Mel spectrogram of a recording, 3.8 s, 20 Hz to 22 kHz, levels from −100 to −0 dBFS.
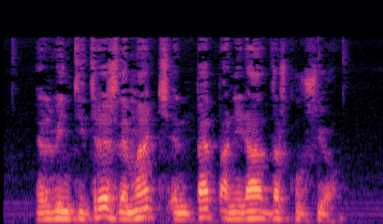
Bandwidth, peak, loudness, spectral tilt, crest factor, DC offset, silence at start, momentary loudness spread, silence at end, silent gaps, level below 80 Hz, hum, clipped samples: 11.5 kHz; -10 dBFS; -26 LUFS; -6 dB/octave; 16 dB; under 0.1%; 0.35 s; 12 LU; 0.5 s; none; -58 dBFS; none; under 0.1%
